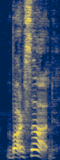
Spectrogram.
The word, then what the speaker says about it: Barsad: the better his name barsad said defarge making it French by pronunciation but he had been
